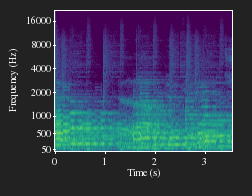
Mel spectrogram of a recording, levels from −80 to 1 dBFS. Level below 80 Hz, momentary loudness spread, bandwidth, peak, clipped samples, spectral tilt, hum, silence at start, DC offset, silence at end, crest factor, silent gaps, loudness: -40 dBFS; 6 LU; 16.5 kHz; -4 dBFS; under 0.1%; -7.5 dB/octave; none; 0 s; under 0.1%; 0 s; 16 dB; none; -22 LUFS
